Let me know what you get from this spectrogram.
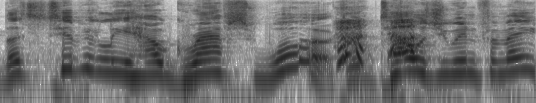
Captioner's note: Garnt laughing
